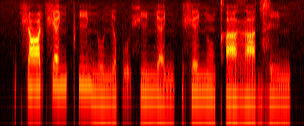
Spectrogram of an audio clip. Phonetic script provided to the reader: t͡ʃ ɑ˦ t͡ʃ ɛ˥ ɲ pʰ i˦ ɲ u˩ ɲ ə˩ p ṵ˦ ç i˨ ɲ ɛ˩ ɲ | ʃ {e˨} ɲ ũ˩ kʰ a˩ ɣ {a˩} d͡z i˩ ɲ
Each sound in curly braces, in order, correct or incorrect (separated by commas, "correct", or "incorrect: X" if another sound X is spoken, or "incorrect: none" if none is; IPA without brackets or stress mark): correct, correct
